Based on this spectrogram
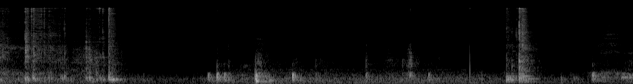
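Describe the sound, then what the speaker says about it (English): Scissors snip away cotton wicking from a caterpillar-track vape coil, giving a series of short, close, crisp cuts with pauses between them. "I'm just gonna snip this off a little bit more"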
